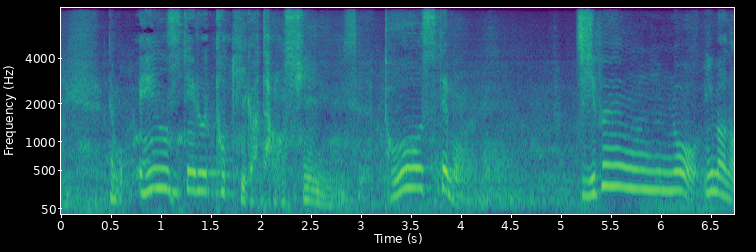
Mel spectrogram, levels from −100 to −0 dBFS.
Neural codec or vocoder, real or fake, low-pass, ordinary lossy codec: codec, 16 kHz, 2 kbps, X-Codec, WavLM features, trained on Multilingual LibriSpeech; fake; none; none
